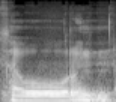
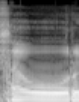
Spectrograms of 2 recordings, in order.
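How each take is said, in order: First: സൗറുൻ stretched out very slowly; slow model reading. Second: Said in the usual way. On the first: Shown as a demonstration. Teacher repeats the word slowly so pupils hear it. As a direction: draw out സൗറുൻ for the learners. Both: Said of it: "വായിച്ച് നോക്കുമ്പോൾ".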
